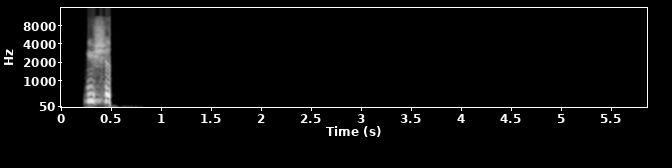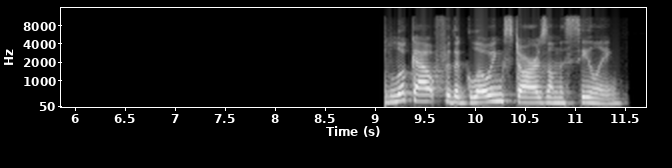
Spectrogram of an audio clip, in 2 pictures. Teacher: use a smooth rising intonation on the word stars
